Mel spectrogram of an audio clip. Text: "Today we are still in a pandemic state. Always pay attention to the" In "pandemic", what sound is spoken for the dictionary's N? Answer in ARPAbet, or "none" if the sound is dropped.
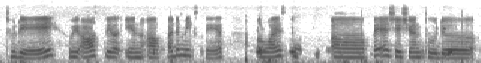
none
